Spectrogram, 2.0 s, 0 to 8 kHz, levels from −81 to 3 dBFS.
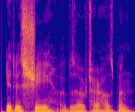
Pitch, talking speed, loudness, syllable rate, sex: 90 Hz, 175 wpm, -17 LUFS, 5.0 syllables/s, male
